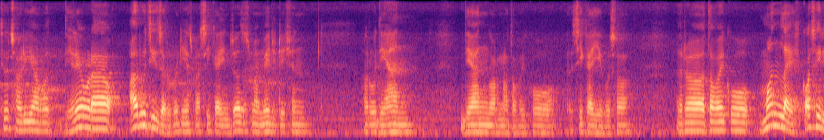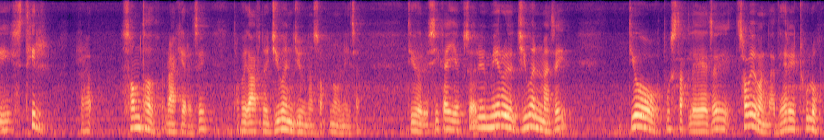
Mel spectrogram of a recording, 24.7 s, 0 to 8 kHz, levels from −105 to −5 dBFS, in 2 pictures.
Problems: none marked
